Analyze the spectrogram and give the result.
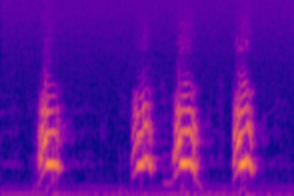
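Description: A dog barks four times in quick, slightly uneven succession, fairly loud, with no talking, just a faint low hum in the background.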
